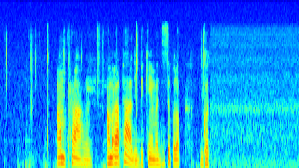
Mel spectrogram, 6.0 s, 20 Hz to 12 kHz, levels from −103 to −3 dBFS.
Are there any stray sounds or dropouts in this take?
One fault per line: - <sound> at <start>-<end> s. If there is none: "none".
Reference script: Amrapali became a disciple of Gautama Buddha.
none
